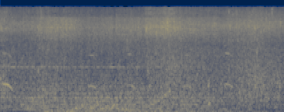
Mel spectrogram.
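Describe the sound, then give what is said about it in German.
Steady surf rolls in along the Seelendorfer Strand on the Baltic Sea coast of Schleswig-Holstein, a continuous broad wash of breaking waves with wind rumbling on the microphone, no distinct individual wave crashes standing out. “ich bin heute wieder unterwegs am Seelendorfer Strand”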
